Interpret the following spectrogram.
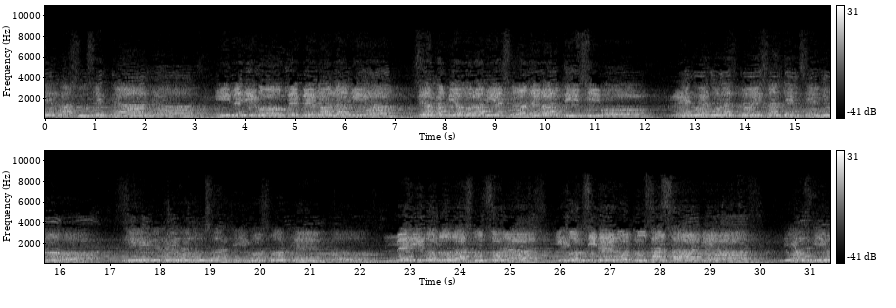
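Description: Liturgical chant sung in phrases of several seconds, mostly held on one reciting note and bending only at the phrase ends, with short breaks for breath between phrases.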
